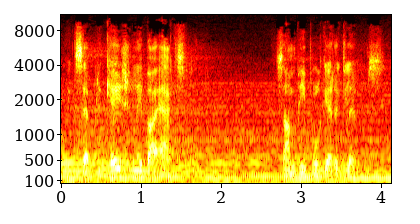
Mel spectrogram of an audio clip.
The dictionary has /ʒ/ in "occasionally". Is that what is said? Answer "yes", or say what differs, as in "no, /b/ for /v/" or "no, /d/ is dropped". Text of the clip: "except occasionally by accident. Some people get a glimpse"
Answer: yes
